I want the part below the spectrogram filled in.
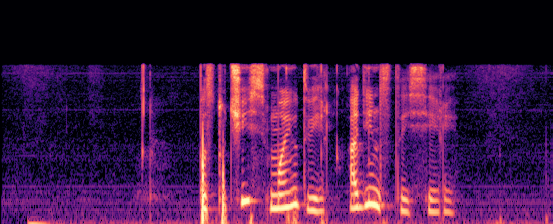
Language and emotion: Russian, neutral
